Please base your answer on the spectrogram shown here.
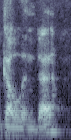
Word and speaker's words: Galinda: And in the movie, or in the Broadway show, it's pronounced Galinda.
